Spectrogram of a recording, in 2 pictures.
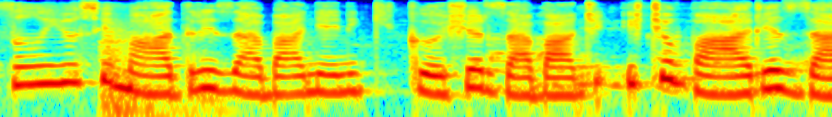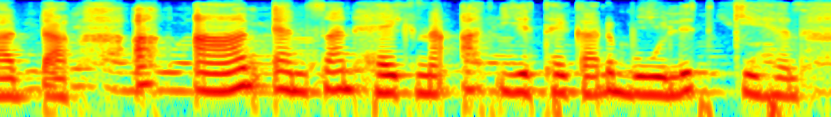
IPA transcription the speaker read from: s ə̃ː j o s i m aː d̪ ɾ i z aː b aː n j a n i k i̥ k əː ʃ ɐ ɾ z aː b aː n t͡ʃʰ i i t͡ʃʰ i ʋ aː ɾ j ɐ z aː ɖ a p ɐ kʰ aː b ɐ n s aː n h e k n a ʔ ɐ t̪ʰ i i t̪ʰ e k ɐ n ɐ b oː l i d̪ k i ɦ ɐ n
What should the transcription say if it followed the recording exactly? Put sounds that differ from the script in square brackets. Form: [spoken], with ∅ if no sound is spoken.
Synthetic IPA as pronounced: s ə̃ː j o s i m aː d̪ ɾ i z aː b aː n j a n i k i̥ k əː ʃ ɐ ɾ z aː b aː n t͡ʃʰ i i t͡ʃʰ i ʋ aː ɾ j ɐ z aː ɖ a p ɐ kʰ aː [m] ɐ n s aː n h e k n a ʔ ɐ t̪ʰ [j] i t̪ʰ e k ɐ n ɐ b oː l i [t̪] k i ɦ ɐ n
